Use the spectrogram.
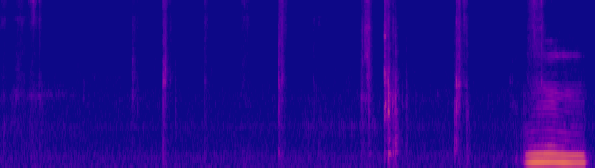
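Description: Tarot cards being shuffled, a series of brief, soft, crisp card snaps and slaps spaced irregularly in a quiet room, ending with a short burst of a voice speaking.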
